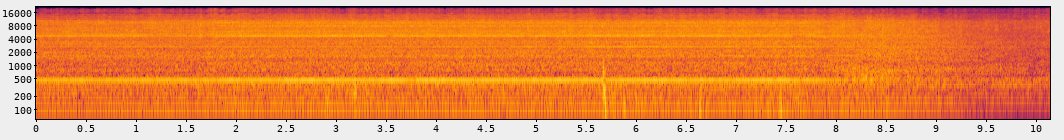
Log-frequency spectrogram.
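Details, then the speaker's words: Magic Chef dehumidifier: a steady compressor hum with a clear mid tone abruptly drops out. The compressor runs about two minutes, shuts off for about two, and repeats until the unit is turned off. Short cycling, cause unknown. "right now you can hear run up fine but within a minute or two the compressor will shut off and it'll turn back on"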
